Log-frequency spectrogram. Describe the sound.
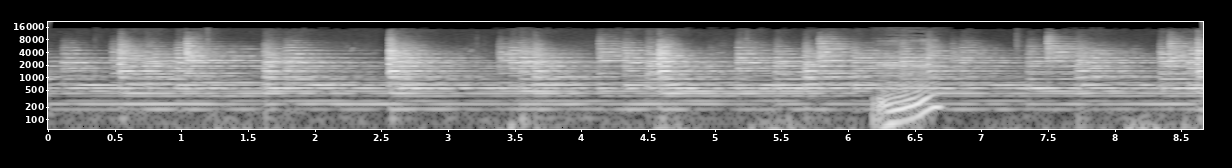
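Church bells ringing in a steady peal, bright metallic strikes overlapping roughly once a second with long shimmering tails, no voices.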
